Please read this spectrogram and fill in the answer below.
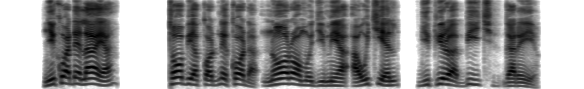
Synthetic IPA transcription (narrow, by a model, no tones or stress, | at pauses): ɲɪkwadɛlaja | tɔbɪakɔd̚nɛkɔda̰nɔɾɔmɔd͡ʒimɪaʔaʊt͡ʃɪɛl | ɡipjeɾoabit͡ʃɡaɾɪjɔ̰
